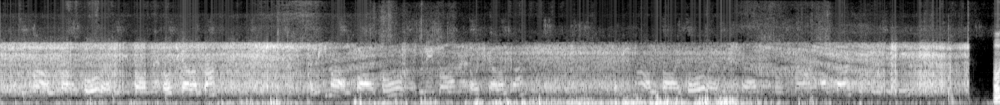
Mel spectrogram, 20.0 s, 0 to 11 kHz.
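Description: Single-sideband voice of a distant amateur station coming through a Xiegu X5105 transceiver's speaker on 21.240 MHz: a thin, narrow-band voice with static hiss behind it. A low rumble runs underneath through the middle, and the received audio cuts off suddenly shortly before the end.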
